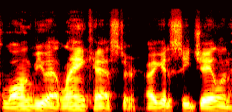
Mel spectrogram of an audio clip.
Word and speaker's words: Lancaster: Lancaster Lancaster in Dallas it's spelled Lancaster that's how it should be said um but everyone up there says lanaster I don't know why but it's Lancaster um so yeah I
